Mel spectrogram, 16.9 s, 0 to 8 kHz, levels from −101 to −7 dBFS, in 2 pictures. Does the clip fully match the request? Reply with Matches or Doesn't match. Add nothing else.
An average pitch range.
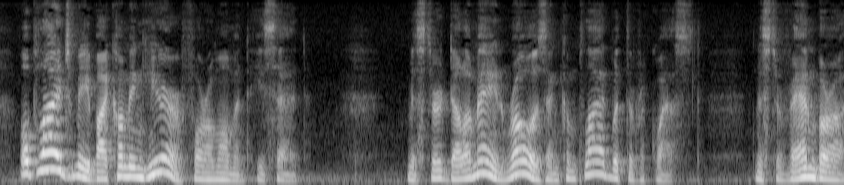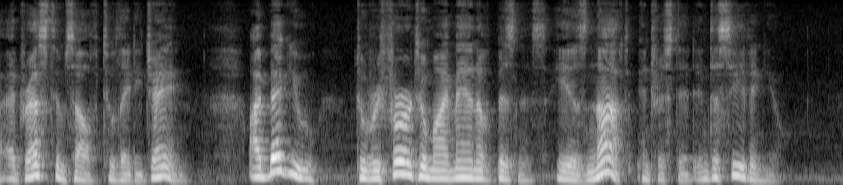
Doesn't match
